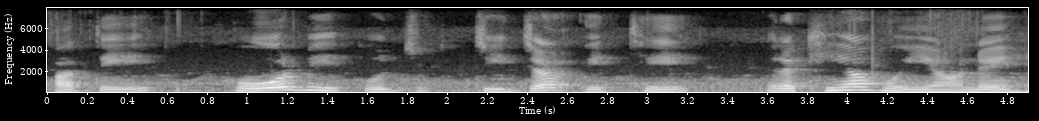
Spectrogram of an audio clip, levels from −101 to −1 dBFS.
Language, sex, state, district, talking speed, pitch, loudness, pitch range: Punjabi, female, Punjab, Pathankot, 110 wpm, 205 Hz, -18 LUFS, 180-245 Hz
